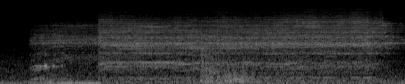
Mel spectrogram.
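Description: A grinder whines as it cuts into metal.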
